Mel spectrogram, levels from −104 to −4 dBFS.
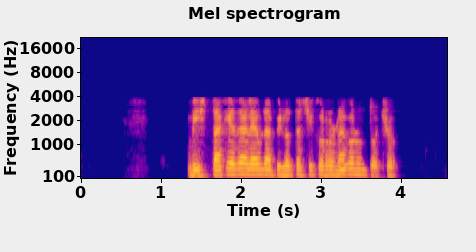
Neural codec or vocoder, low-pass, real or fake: none; 3.6 kHz; real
